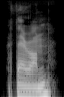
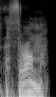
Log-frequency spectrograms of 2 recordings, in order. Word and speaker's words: Theron: On a side note, Charlize Theron, I heard that on a radio show that it's not pronounced Theron, it's Thron.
